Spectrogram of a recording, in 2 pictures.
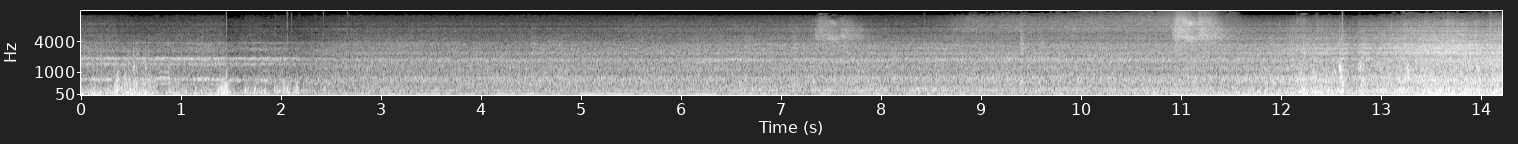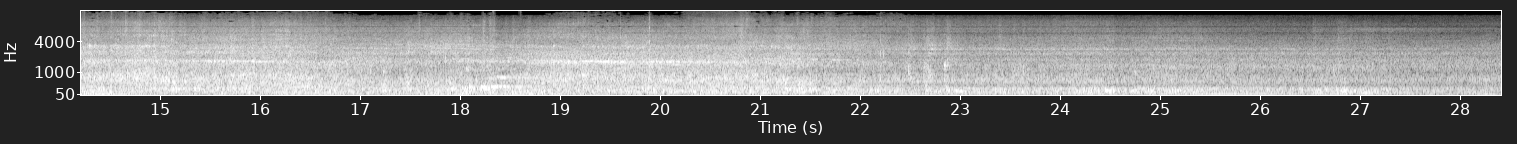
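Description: DB Class 612 diesel multiple unit running along the platform close by, its engines and wheels on the rails growing louder from about a third of the way in and staying loud through the middle, with some clickety-clack. Before it, a more distant train rumbles more quietly, with a faint steady squeal that dies away in the first couple of seconds.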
